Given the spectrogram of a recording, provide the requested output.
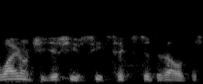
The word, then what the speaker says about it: CCIX: They pronounce it C6, and also OpenCAPI.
